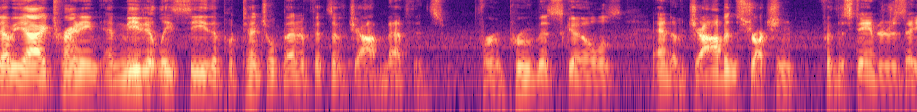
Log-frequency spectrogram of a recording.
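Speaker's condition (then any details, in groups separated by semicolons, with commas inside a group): No condition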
